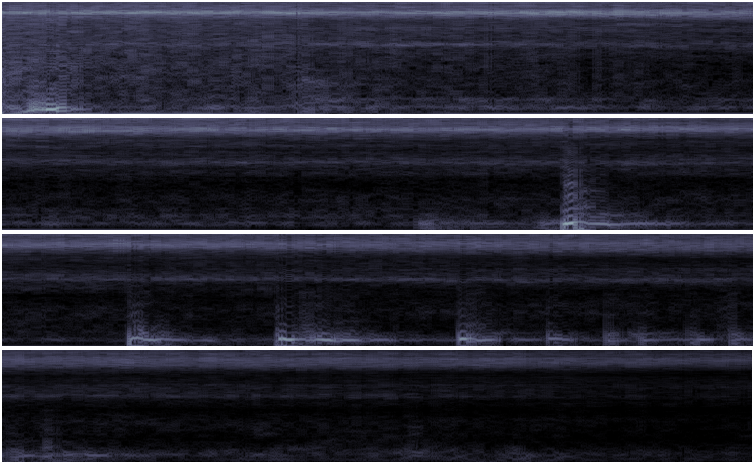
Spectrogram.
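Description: Pressurized aerosol can rupturing inside a water-filled pressure test chamber: a loud hiss of escaping propellant that fades slowly, with a few dull knocks near the middle.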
